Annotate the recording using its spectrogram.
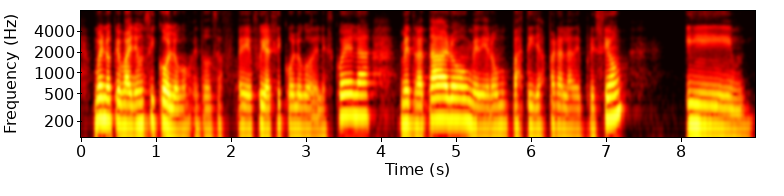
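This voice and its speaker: A woman's fairly low, fairly slow voice with ordinary pitch variation, on a very clean recording against a silent background. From Venezuela (La Guaira) then Miami from age 9. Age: 30s. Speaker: civil engineer. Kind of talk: testimony. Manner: halting.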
